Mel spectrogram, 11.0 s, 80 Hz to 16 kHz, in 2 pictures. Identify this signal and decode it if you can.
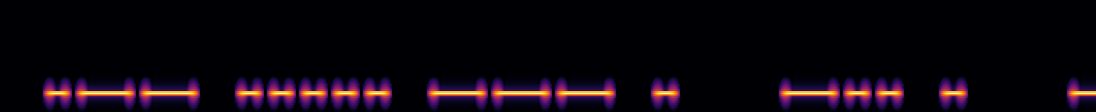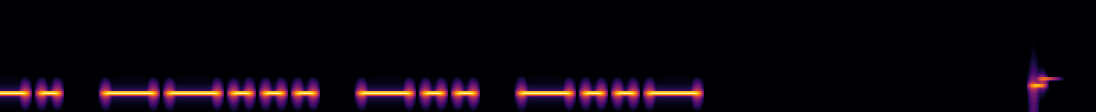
Morse code, heard as a keyed tone, about 16 wpm, 700 Hz. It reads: W5OE DE N7DX
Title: USA Callsign DE Callsign - 4 Characters - 15wpm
